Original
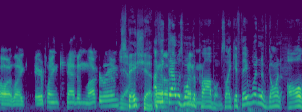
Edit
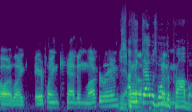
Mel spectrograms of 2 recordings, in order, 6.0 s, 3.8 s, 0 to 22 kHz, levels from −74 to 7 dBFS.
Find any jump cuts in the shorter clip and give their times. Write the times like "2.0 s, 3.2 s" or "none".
2.5 s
